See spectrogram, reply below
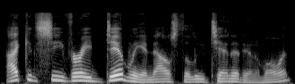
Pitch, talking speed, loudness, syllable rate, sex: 140 Hz, 225 wpm, -19 LUFS, 6.4 syllables/s, male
